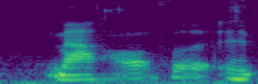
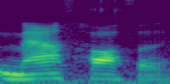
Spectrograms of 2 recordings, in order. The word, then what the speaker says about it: Math Hoffa: And Math Hoffa, that's how you say it, Math Hoffa. Yeah, that dude Hoffa is a fucking savage. Like Jimmy Hoffa.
